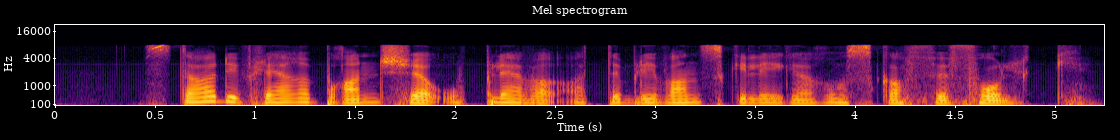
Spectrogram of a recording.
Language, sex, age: Norwegian, female, 38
